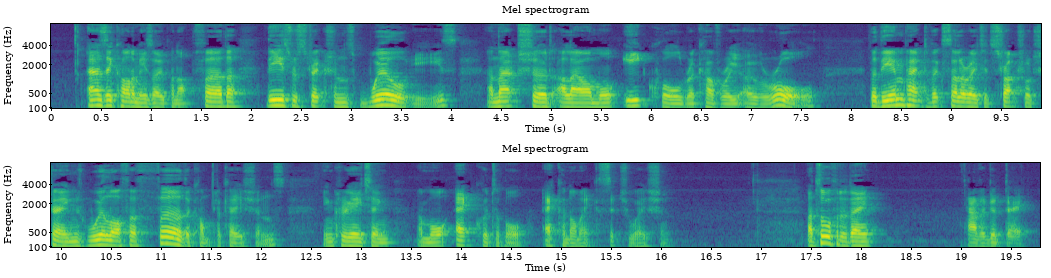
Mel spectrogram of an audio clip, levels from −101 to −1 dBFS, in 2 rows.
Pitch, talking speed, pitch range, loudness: 115 Hz, 135 wpm, 100-130 Hz, -16 LUFS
